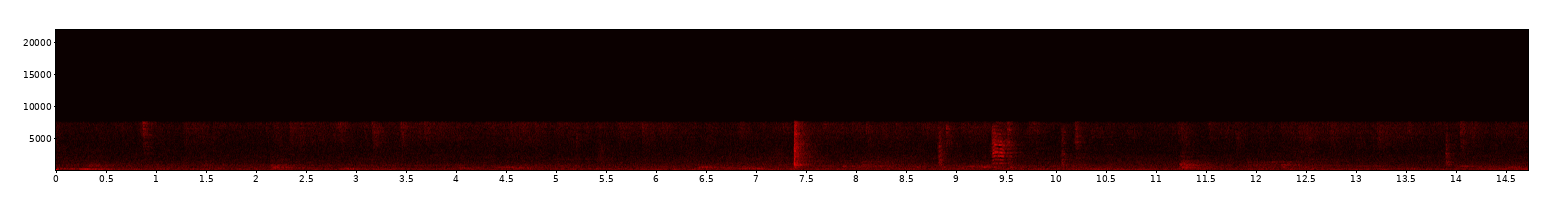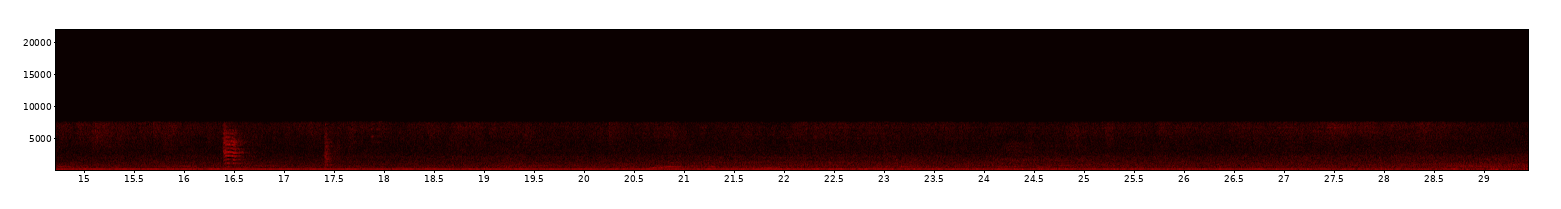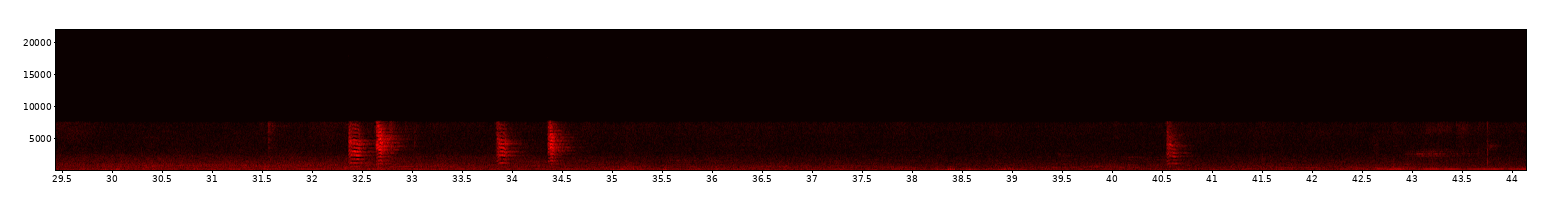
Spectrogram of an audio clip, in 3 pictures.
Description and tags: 1-sonido-ambiente
This is a foley of an exterior background sound, this foley is for a college project.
